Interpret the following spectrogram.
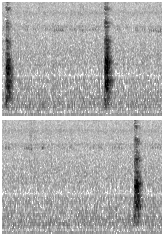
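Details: Three single sharp yaps from Lyovka, a Chihuahua puppy aged two months, spaced unevenly about two to four seconds apart, each brief and high, with only faint hiss between them.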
